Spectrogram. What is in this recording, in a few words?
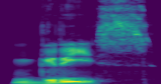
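"gris", Spanish, male; mekanta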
